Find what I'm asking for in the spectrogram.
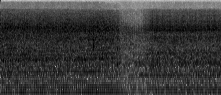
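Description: A Subaru WRX STI engine drones steadily in a racing video game, a loud, sustained hum that dips briefly midway and then carries on as the car accelerates.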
